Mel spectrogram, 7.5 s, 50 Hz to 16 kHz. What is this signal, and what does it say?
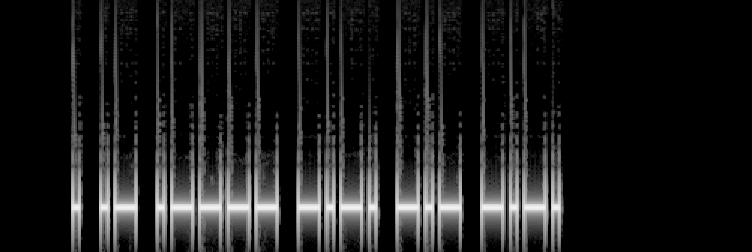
Morse code, heard as a keyed tone, about 17 wpm, 700 Hz. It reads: EA1CKC
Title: DXCC-100 Call Signs - 6 Characters - 17wpm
